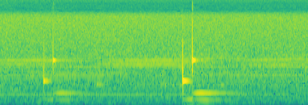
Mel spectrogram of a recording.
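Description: Near silence, broken twice by a faint pair of quick clicks, each pair followed by a short fading tone; the second pair is louder.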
